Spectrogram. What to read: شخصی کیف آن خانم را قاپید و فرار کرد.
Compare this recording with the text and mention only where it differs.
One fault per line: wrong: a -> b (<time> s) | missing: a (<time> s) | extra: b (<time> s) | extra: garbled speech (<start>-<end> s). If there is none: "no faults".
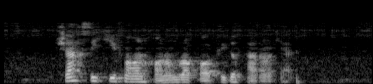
no faults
